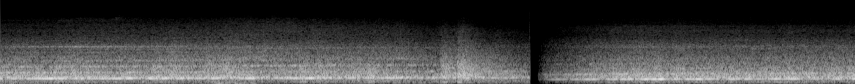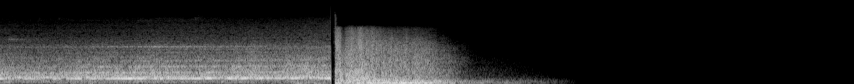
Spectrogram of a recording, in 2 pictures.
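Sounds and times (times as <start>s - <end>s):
train rumbling: 0.0s - 11.9s
loud deep crash: 11.9s - 14.0s.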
